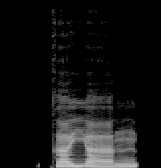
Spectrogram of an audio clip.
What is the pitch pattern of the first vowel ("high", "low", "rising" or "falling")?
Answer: high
